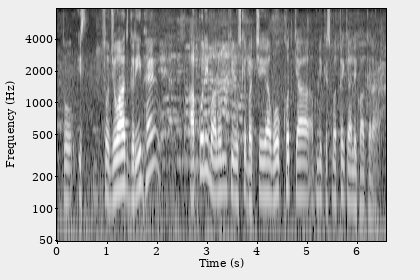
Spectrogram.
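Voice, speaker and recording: A man with a medium-pitched voice speaks at a moderate pace with lively intonation over noticeable background noise. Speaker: vlogger. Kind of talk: travel vlog voice-over. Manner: casual, halting with self-corrections.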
